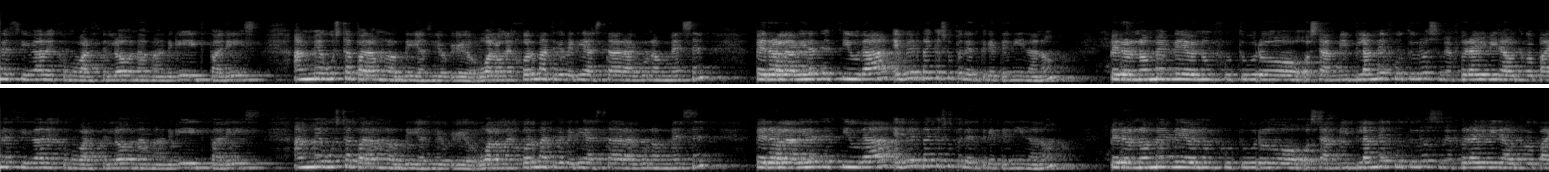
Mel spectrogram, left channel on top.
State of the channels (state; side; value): normal; both; correlation 0.52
